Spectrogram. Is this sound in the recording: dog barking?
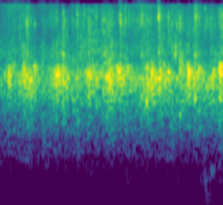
no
